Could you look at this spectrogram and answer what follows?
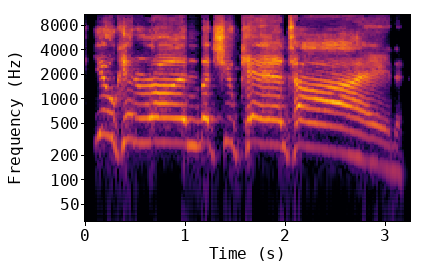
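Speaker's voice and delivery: high, very loud drawn-out taunt; slow hollered threat to a fugitive; shout into darkness. A narrator's reading. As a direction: stretch each word as you yell across water. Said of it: "she shouted into the darkness".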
